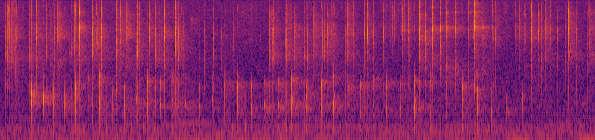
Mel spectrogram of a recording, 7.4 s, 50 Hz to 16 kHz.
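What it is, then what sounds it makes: Plastic lip gloss tube. A small, slim purple plastic lip gloss tube with a black cap is held in both hands and tapped and scratched with long painted nails. About 47 quick, bright clicks and light scratches sound over 7.5 seconds, each dying away almost instantly, with the energy mostly high-pitched and very little low end.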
